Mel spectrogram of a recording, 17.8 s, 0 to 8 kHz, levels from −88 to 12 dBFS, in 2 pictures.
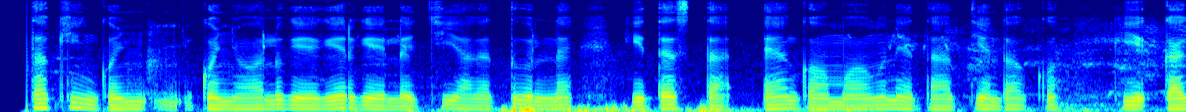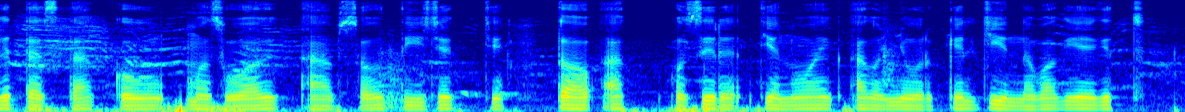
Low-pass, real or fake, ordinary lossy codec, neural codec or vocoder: none; real; none; none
